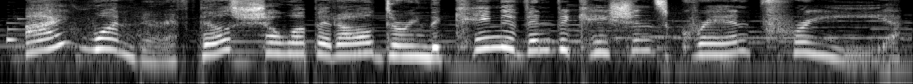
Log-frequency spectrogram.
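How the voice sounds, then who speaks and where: A woman's voice: very high-pitched, sing-song, moderate pace, soft background music, full character voice. A woman playing an eager young female newspaper reporter in a video game, perky, earnest and articulate. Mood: practical, upbeat.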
